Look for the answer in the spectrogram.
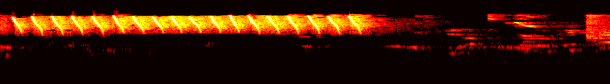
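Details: Weaver (manyar) song used for training songbirds: a fast, even trill of about sixteen high buzzy notes lasting nearly two seconds, followed by scattered faint chirps and a brief rasping burst at the end.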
